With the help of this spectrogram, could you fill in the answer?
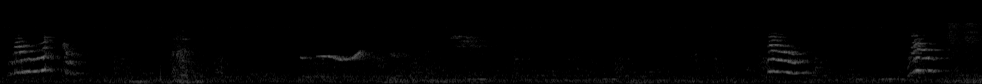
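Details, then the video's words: Pet ringneck parrot giving short, scratchy, speech-like utterances with stacked, downward-sliding harmonics at the start, near the end and once midway, over a steady insect-like background hiss. "Ringneck Talking parrot"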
